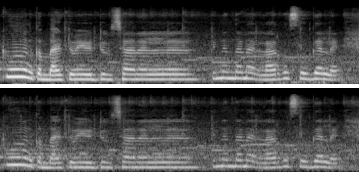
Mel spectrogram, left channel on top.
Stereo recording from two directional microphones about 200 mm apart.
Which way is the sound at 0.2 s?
25° left (ahead or behind).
